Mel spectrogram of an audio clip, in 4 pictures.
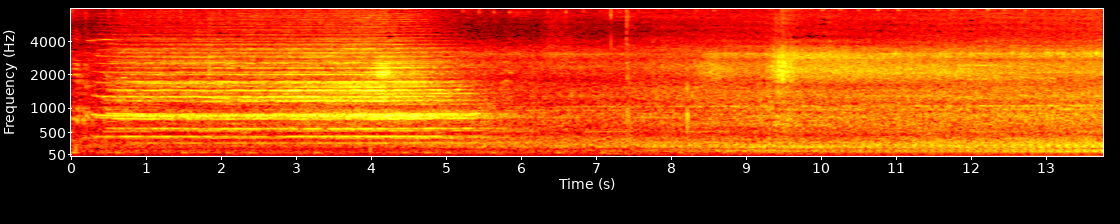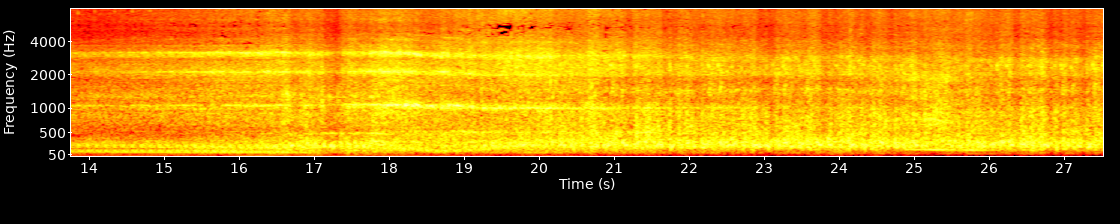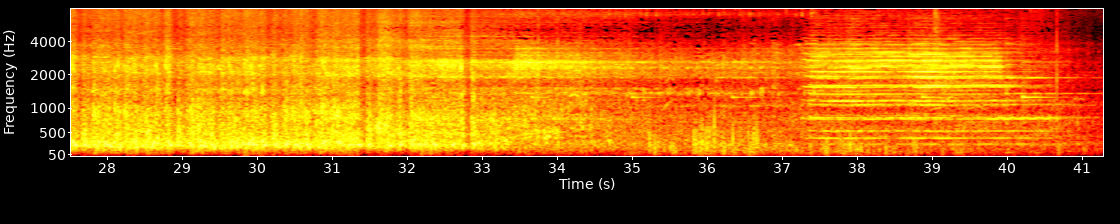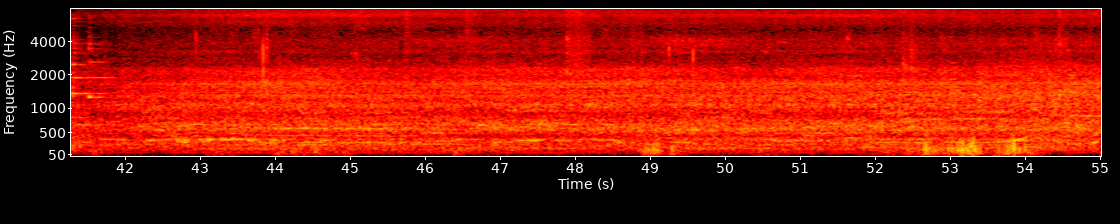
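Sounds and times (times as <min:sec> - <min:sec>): train wheels clattering on rails: 0:13.7 - 0:37.4.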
